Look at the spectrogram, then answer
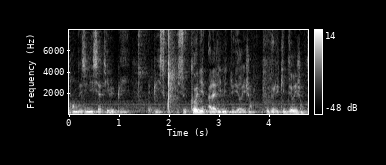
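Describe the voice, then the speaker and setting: With audible room echo and noticeable background noise, a man talks at a very fast pace. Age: 60s. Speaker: executive coach. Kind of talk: lecture. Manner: halting.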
